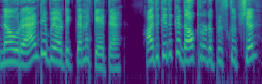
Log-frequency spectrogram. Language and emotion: Tamil, angry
